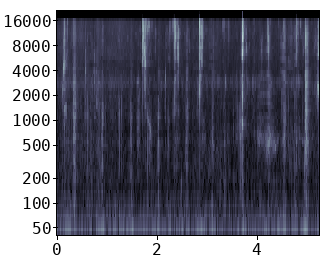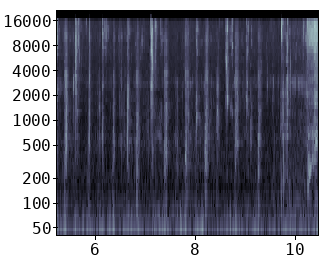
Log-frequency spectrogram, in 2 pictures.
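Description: Close-miked eating of whole shell-on shrimp: crunching and chewing through the shells, heard as a run of irregular sharp clicks and crackles.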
